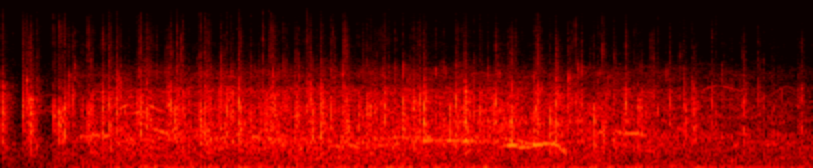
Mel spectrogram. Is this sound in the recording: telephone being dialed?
no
